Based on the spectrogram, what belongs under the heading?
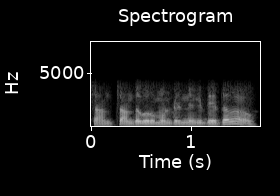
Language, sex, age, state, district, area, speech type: Odia, male, 18-30, Odisha, Nayagarh, rural, conversation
